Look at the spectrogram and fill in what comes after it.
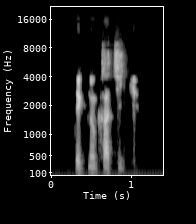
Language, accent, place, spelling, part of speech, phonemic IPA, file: French, France, Lyon, technocratique, adjective, /tɛk.nɔ.kʁa.tik/, LL-Q150 (fra)-technocratique.wav
- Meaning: technocratic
